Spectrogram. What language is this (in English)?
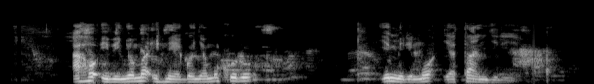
Kinyarwanda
